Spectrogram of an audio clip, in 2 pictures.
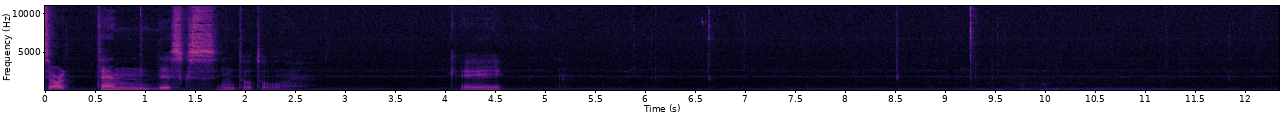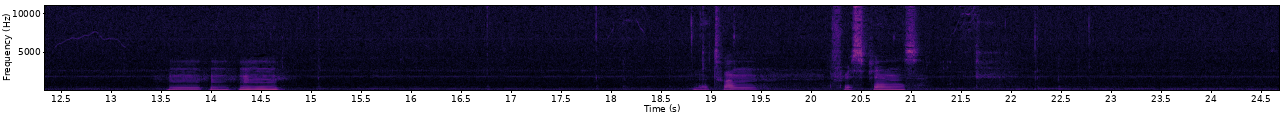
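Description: Metal picks scrape and click softly inside a lock.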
